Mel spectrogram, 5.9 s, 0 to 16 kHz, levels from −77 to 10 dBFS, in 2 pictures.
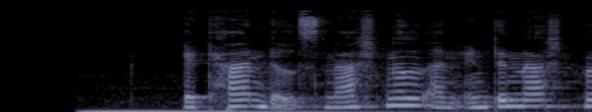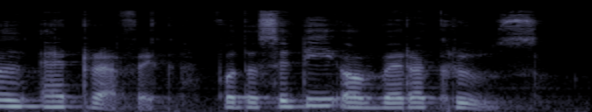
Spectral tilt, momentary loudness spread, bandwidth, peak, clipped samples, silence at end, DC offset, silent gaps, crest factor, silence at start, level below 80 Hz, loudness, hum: -5 dB/octave; 9 LU; 11.5 kHz; -14 dBFS; under 0.1%; 0 s; under 0.1%; none; 16 dB; 0.4 s; -56 dBFS; -30 LUFS; none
